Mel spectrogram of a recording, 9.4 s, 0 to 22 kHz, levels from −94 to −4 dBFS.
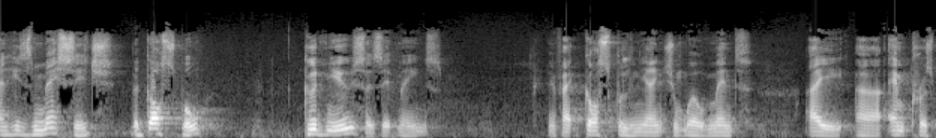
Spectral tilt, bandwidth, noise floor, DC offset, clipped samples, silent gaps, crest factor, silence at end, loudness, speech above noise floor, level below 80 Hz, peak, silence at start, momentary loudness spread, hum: -4 dB/octave; 11 kHz; -53 dBFS; under 0.1%; under 0.1%; none; 18 dB; 0 s; -17 LUFS; 36 dB; -50 dBFS; 0 dBFS; 0 s; 13 LU; none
